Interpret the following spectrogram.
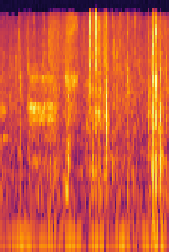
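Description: Faint rustling and a few light clicks of stationery being handled and pushed into an open fabric zip pouch.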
